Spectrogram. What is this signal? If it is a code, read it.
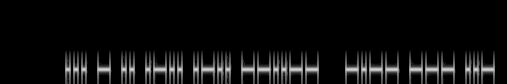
Morse code, heard as a keyed tone, about 30 wpm, 700 Hz. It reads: STILL, YOU
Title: Sentences from Top 300 Words 30wpm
